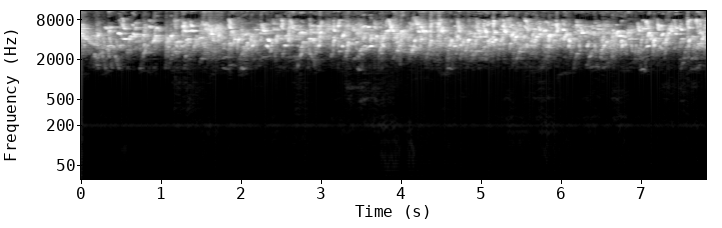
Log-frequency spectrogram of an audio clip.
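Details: European goldfinch in sustained song on 29 December 2022, a long rush of bright twittering notes, buzzy trills and quick chirps with no pauses, with a soft background hum.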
